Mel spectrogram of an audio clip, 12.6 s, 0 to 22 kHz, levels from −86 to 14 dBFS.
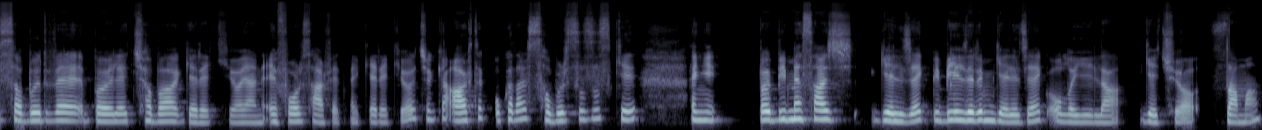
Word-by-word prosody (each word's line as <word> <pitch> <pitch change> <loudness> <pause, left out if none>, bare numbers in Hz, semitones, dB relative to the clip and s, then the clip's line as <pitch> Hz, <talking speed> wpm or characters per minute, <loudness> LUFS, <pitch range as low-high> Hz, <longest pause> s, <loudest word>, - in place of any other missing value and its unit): sabır 215 -1 +1
ve 215 -1 +1
böyle 200 0 +2
çaba 200 -1 0
gerekiyor, 170 -2 -5
yani 170 0 -4
efor 195 +1 -1
sarf 185 -3 -4
etmek 90 - -12
gerekiyor. 180 +7 -5
Çünkü 255 -1 -7
artık 220 +5 +3
o 215 - -4
kadar 245 +2 0
sabırsızız 240 +3 -3
ki, 245 0 0 0.5
hani, 230 -1 0 0.4
böyle, 235 0 +6
"bir 245 - +3
mesaj 245 -1 +4 0.3
gelecek, 215 +1 +3
bir 220 -2 -3
bildirim 225 -1 +5
gelecek" 195 +2 0
olayıyla 180 -2 -2 0.2
geçiyor 175 - -2 0.3
zaman. 185 +6 0
210 Hz, 130 wpm, -23 LUFS, 185-230 Hz, 0.5 s, böyle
